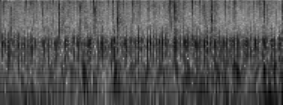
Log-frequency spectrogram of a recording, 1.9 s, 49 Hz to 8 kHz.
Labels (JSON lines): {"label": "biophony, rattle", "recorder": "SoundTrap 500"}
